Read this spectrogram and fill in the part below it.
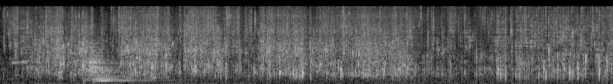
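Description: Hands squish and slosh meat in water.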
